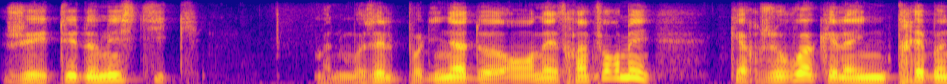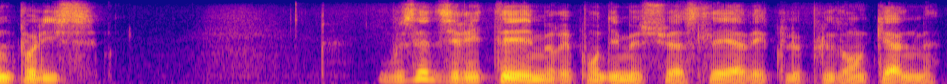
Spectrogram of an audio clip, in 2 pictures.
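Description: A man narrating a classic novel as an audiobook, measured in pace, with a brooding first-person voice. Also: on the low side, expressive, no echo, lo-fi sound. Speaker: audiobook reader.

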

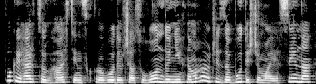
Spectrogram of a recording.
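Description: Lady reading a novel out loud, kinda high voice, calm steady narration. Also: a little fast. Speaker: audiobook narrator.

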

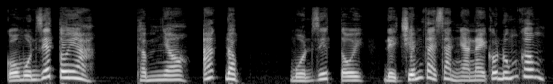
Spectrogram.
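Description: A woman's voice: mid-range voice, quick pace, dry recording, natural voice. A woman voicing a spiteful older mother-in-law who scolds and shrieks accusations, read in a dry recording. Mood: shrieking.

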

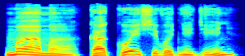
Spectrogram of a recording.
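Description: A man voicing a small sick boy who pleads in a high, childlike way. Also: big pitch swings, slow, a little mellow, no echo, clean studio sound. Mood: excited. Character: small sick boy longing for his father.

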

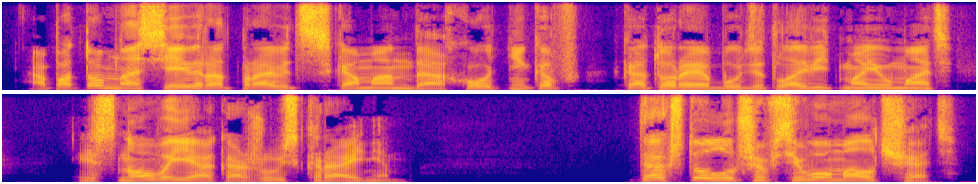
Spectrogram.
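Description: Man narrating an audiobook, lively intonation. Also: medium pitch, no room sound, clean studio sound. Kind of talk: first-person audiobook narration.

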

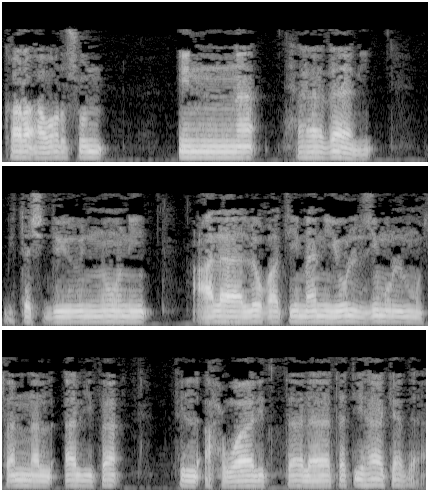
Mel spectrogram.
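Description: A man teaching Quran recitation variants in a measured, formal way, breaking into melodic chanting for each example, on a dull lo-fi radio broadcast. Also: on the low side, completely flat delivery.

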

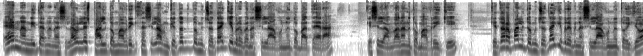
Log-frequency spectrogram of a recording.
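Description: A man hosting a radio show, telling a news story in a chatty, joking way. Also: mid-range voice. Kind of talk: casual current-affairs commentary.

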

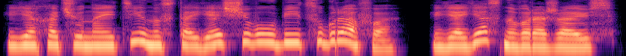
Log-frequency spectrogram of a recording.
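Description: Casting: a woman playing a calm, firm, ironic woman detective from an audiobook, dry close sound. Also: medium pitch, unhurried, no echo, lightly acted. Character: cool, composed female private detective.

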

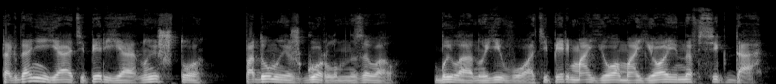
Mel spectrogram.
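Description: A man voicing a fussy old male hobbit who turns shrill and possessive, his voice cracking in outbursts, in a storybook reading. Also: moderate pace, natural voice. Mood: angry, possessive. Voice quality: shrill, cracking voice when angry. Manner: outbursts turning possessive and obsessive.

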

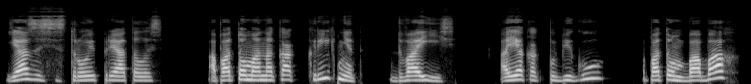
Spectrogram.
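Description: A woman voicing excitable twin girls who chatter breathlessly over each other. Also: mid-range voice, measured pace, no echo, clean studio sound, lightly acted. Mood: excited.

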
